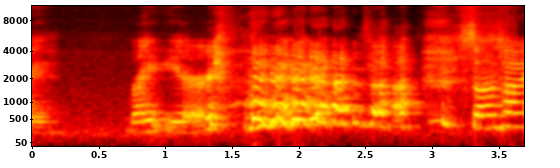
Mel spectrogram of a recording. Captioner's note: laughs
